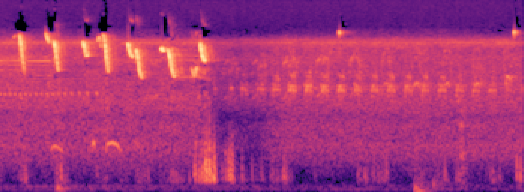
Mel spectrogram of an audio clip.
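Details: Wild saffron finch recorded live in nature, singing a quick run of about ten sharp, high, downward-slurred chips over two seconds, then softer distant notes continuing over faint background noise and low thumps.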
